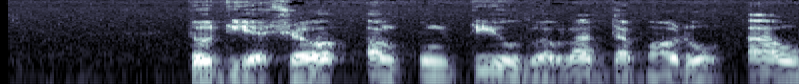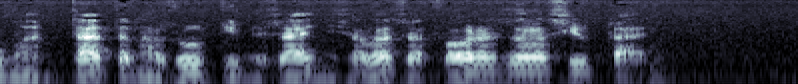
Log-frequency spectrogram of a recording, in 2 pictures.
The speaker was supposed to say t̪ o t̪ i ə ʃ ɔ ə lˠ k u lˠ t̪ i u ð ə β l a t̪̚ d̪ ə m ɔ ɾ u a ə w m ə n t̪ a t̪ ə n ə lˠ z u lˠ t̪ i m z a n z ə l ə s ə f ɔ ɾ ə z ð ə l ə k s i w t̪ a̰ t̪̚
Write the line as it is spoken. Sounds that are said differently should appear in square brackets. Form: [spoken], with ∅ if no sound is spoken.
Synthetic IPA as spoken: t̪ o t̪ i ə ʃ ɔ ə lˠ k u lˠ t̪ i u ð ə β l a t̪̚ d̪ ə m ɔ ɾ u a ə w m ə n t̪ a t̪ ə n ə lˠ z u lˠ t̪ i m z a [ɲ] z ə l ə [z] ə f ɔ ɾ ə z ð ə l ə [∅] s i w t̪ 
